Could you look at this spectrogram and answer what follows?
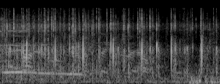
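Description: A street-show crowd claps and cheers for Dennis, a volunteer at a Utah juggler's performance: dense, close applause with sharp individual claps and crowd noise, plus a brief voice in the background.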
